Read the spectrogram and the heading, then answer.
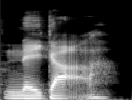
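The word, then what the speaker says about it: nega (네가): It's a Korean word, and it's pronounced nega.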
